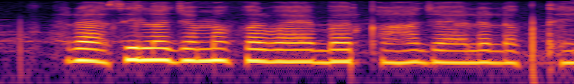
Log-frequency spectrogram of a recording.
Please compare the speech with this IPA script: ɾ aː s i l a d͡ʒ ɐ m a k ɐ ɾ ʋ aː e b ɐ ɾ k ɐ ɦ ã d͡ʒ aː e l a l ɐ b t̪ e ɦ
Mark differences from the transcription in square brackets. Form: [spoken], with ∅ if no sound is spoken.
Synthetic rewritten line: ɾ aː s i l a d͡ʒ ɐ m a k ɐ ɾ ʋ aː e b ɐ ɾ k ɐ ɦ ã d͡ʒ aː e l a l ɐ [ɡ] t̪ e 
